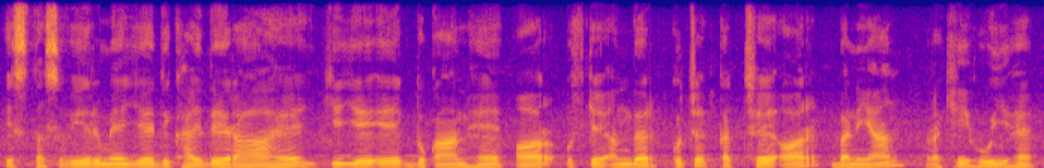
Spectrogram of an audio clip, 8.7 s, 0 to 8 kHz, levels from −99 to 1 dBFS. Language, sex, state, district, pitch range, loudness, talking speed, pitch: Hindi, male, Chhattisgarh, Bastar, 110-120 Hz, -16 LUFS, 160 wpm, 115 Hz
